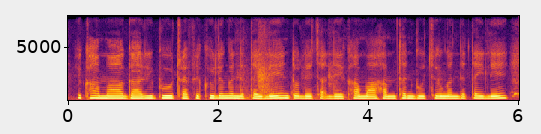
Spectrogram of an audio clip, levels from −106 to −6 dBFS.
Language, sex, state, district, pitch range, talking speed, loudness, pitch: Wancho, female, Arunachal Pradesh, Longding, 190-210 Hz, 160 wpm, -13 LUFS, 200 Hz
